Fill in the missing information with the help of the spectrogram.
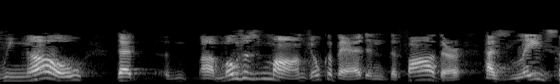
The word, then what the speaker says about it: Jochebed: Hebrews 11, verse number 24 to 26, talking about Moses and his mother, how would you pronounce this? J-O-C-H-E-B-E-D, Jochebed, right? That's what I would say, Jochebed, all right?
